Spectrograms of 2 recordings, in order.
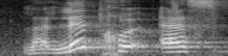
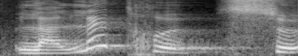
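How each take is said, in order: First: Said in the usual way. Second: "S" said as a hissed "se"; slowly name "S" by its sound, se; voiceless "se" in place of the letter name "S". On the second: Shown as a demonstration.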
